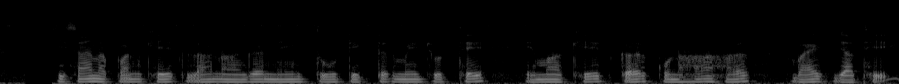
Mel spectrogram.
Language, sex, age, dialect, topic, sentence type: Chhattisgarhi, male, 25-30, Northern/Bhandar, agriculture, statement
